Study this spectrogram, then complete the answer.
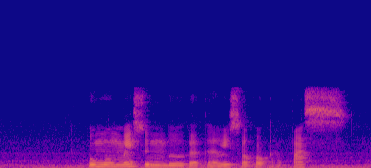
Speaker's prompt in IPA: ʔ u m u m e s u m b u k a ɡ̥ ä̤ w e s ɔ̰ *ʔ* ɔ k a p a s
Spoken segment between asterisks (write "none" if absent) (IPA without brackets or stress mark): k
